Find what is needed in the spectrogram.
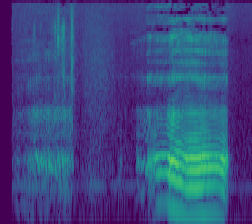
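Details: Bulldog snoring: a rasping breath, then a loud, drawn-out, honking snore lasting over a second.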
